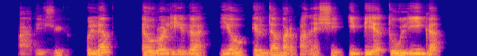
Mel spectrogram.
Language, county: Lithuanian, Kaunas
